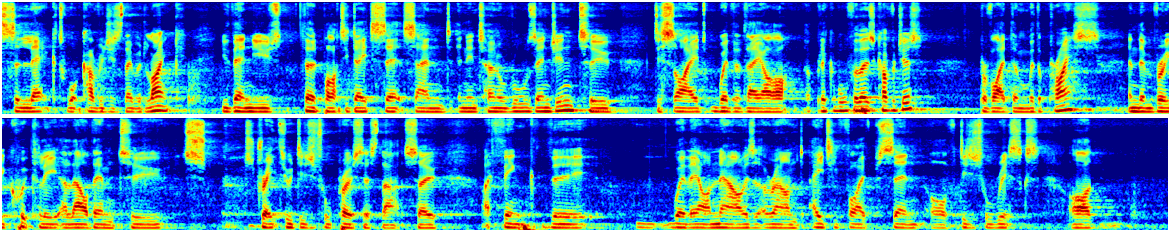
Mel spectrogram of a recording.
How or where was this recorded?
live audience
